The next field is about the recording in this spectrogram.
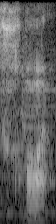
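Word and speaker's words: haute: get people to give you money you suggest pronounced hot by the way oh hot all right french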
